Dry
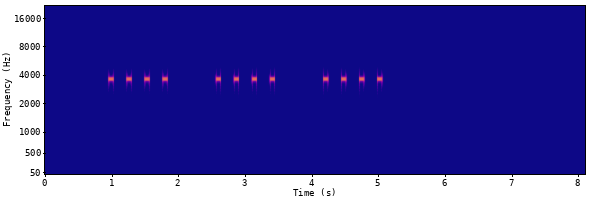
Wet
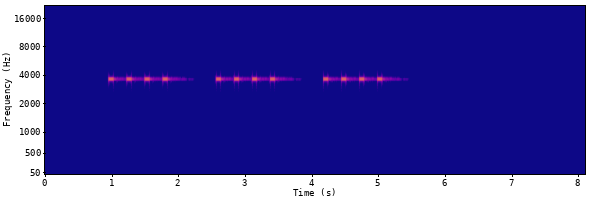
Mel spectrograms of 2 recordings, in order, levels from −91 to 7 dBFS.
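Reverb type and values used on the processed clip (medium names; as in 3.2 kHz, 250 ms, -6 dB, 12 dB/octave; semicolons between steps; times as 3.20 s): simulated room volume 3800 m³, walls furnished, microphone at 0.98 m; trim -5.5 dB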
